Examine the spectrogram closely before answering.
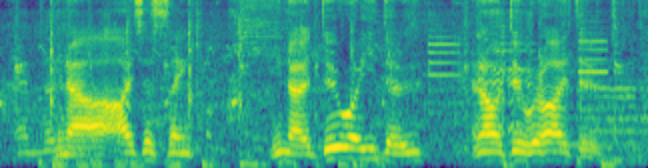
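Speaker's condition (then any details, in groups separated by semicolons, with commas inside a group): Traumatic brain injury; relearned speaking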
